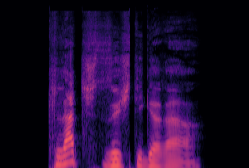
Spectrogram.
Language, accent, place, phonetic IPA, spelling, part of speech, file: German, Germany, Berlin, [ˈklat͡ʃˌzʏçtɪɡəʁɐ], klatschsüchtigerer, adjective, De-klatschsüchtigerer.ogg
- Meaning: inflection of klatschsüchtig: 1. strong/mixed nominative masculine singular comparative degree 2. strong genitive/dative feminine singular comparative degree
